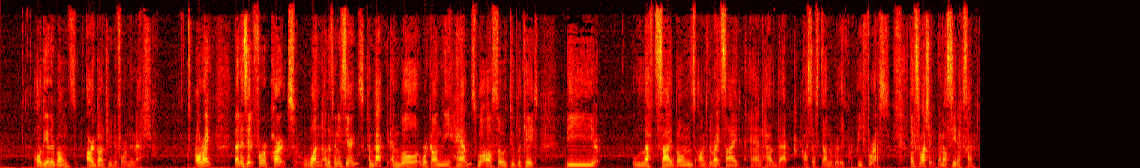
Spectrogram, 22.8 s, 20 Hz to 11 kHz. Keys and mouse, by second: 0.9-2.5 drag, 1.5-5.0 right drag, 3.8-5.0 drag, 8.3-10.3 middle drag.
